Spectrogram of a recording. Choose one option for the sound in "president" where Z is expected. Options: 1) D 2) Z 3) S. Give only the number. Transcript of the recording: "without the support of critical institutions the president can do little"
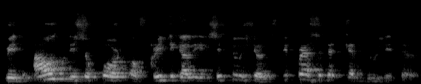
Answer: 3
